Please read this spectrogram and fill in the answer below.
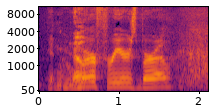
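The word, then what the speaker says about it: Murfreesboro: in murer Boro Tennessee mboro I'm pronouncing it correctly I'm not mispronouncing it that's how it's pronounced that's a place mboro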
